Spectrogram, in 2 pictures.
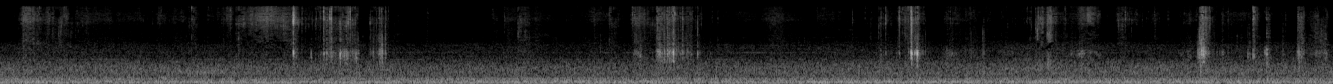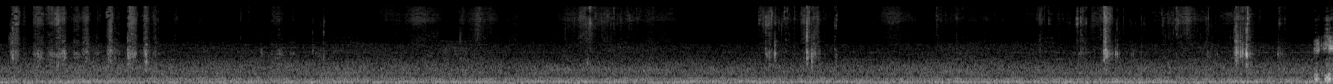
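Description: Hands scooping loose garden soil and pressing it into a plastic bucket, with scattered soft scrapes and crackles every few seconds over a steady low background noise.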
